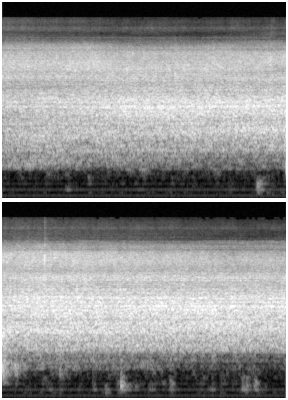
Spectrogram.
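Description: Food sizzling in a hot frying pan: a steady hiss that sounds much like a running faucet.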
